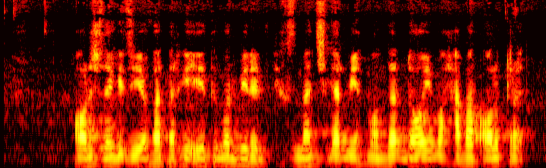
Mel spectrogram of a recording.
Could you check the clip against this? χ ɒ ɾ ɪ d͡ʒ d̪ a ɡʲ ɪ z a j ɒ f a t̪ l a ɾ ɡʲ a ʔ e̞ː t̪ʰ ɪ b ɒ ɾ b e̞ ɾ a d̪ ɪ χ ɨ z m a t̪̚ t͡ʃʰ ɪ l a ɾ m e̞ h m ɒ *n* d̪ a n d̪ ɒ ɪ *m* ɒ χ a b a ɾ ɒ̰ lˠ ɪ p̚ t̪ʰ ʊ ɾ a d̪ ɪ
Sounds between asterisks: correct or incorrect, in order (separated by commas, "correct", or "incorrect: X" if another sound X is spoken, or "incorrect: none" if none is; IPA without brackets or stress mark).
correct, correct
